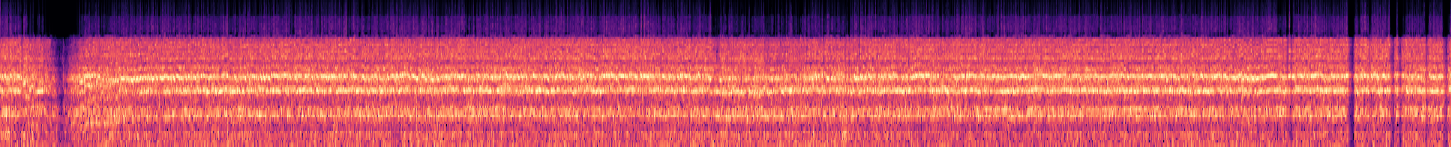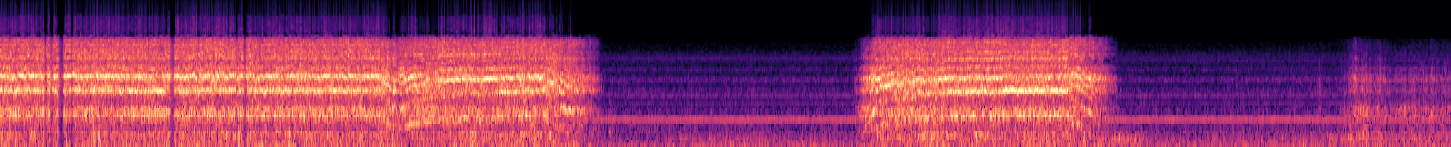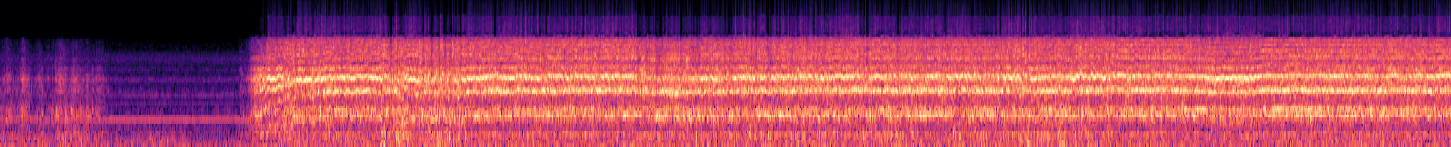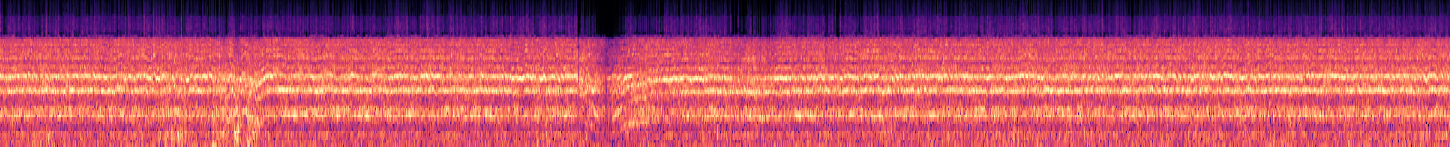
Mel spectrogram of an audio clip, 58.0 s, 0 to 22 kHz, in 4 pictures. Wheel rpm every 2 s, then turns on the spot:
160, 230, 240, 230, 230, 230, 230, 230, 240, 190, 20, 60, 150, 0, 10, 50, 220, 230, 230, 230, 230, 230, 230, 230, 190, 220, 230, 230, 230.
28-30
